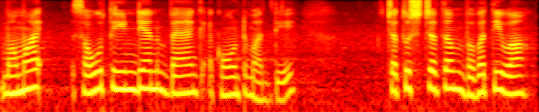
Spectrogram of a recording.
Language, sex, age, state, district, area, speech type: Sanskrit, female, 30-45, Karnataka, Dakshina Kannada, urban, read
